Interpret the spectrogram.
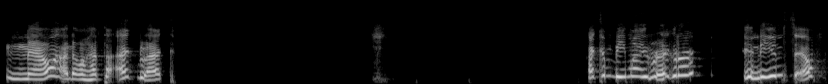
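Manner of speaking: high put-on voice of Kamala; mock her in a high silly voice. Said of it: "It's like".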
